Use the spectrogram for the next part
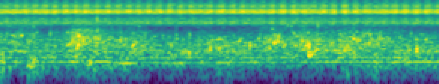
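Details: Cicadas singing on Badija island, Croatia: an even, intense high buzz running the full length, with gentle sea wash and a faint low hum in the background.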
